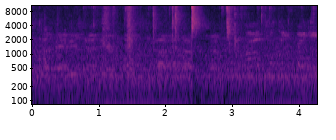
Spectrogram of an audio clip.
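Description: Crab leg shells cracking and snapping as they are broken apart by hand during eating: a handful of sharp, separate clicks, the loudest about two and a half seconds in.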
